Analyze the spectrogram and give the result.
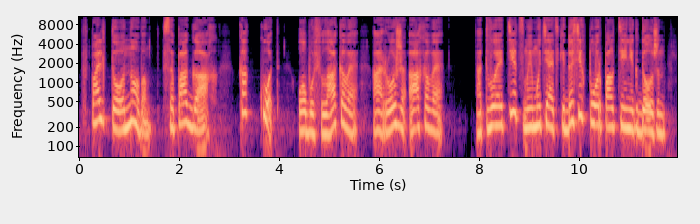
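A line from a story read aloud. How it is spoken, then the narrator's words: Through gritted teeth. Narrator (Russian): Сквозь зубы возражаю я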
